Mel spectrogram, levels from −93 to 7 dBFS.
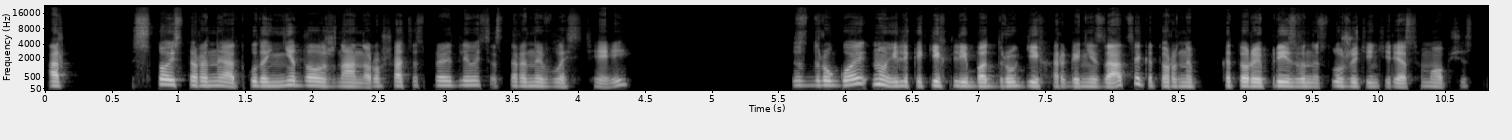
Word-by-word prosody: от 155 Hz, -1 st, +4 dB, 0.5 s
с -, -, -10 dB
той 200 Hz, -2 st, +5 dB
стороны, 165 Hz, -4 st, 0 dB
откуда 150 Hz, +3 st, 0 dB
не 155 Hz, +5 st, 0 dB
должна 145 Hz, -4 st, +1 dB
нарушаться 150 Hz, +5 st, -2 dB
справедливость, 175 Hz, +2 st, -4 dB
со -, -, -16 dB
стороны 150 Hz, -2 st, -3 dB
властей. 135 Hz, -, -6 dB, 1.2 s
С 175 Hz, -, -7 dB
другой, 175 Hz, +5 st, +2 dB
ну, 210 Hz, -2 st, +3 dB
или 155 Hz, +1 st, +1 dB
каких-либо 150 Hz, -1 st, +2 dB
других 145 Hz, 0 st, 0 dB
организаций, 135 Hz, -, +2 dB
которые 145 Hz, -7 st, -3 dB
нып 140 Hz, -1 st, -3 dB, 0.2 s
которые 150 Hz, -2 st, +5 dB
призваны 140 Hz, -2 st, +2 dB
служить 140 Hz, -2 st, -3 dB
интересам 135 Hz, +1 st, -3 dB
обществ. 135 Hz, +1 st, -7 dB
150 Hz, 145 wpm, -27 LUFS, 140-165 Hz, 1.2 s, той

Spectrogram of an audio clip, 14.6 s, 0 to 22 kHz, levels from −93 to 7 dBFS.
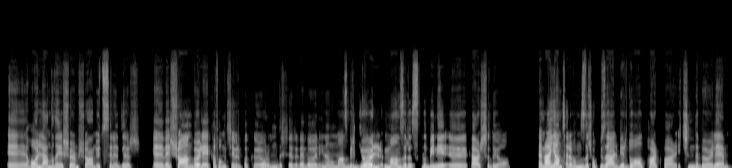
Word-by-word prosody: Eee, 225 Hz, -1 st, -1 dB
Hollanda'da 305 Hz, 0 st, +1 dB
yaşıyorum 240 Hz, -2 st, -2 dB
şu 225 Hz, -, -4 dB
an 210 Hz, -1 st, -1 dB
3 235 Hz, +1 st, -6 dB
senedir, 205 Hz, -, -7 dB, 0.3 s
eee, 220 Hz, 0 st, 0 dB
ve 285 Hz, +3 st, +1 dB
şu 355 Hz, +4 st, 0 dB
an, 315 Hz, -4 st, +4 dB
böyle, 300 Hz, +2 st, +4 dB
kafamı 295 Hz, +1 st, -6 dB
çevirip 285 Hz, -3 st, -8 dB
bakıyorum 260 Hz, -4 st, -5 dB
dışarı 230 Hz, +1 st, -7 dB
ve, 260 Hz, -3 st, -3 dB
böyle, 220 Hz, 0 st, -2 dB
inanılmaz 240 Hz, 0 st, -4 dB
bir 230 Hz, -, -3 dB
göl 240 Hz, +6 st, +5 dB
manzarası 225 Hz, -2 st, 0 dB, 0.2 s
beni, 230 Hz, 0 st, +2 dB
eee, 190 Hz, -5 st, -1 dB
karşılıyor. 185 Hz, -4 st, -2 dB, 0.6 s
Hemen 295 Hz, 0 st, +8 dB
yan 285 Hz, -1 st, +6 dB
tarafımızda 270 Hz, -2 st, -1 dB
çok 260 Hz, -2 st, -8 dB
güzel 235 Hz, -2 st, +2 dB
bir 230 Hz, -3 st, -1 dB
doğal 210 Hz, 0 st, +1 dB
park 215 Hz, 0 st, -1 dB
var. 180 Hz, -2 st, -2 dB
İçinde, 200 Hz, 0 st, -5 dB
böyle, 195 Hz, +1 st, 0 dB
230 Hz, 150 wpm, -23 LUFS, 210-270 Hz, 0.6 s, Hemen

